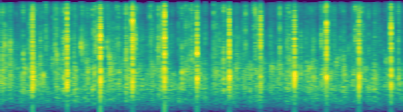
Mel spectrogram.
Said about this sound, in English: So give them a round, warm round of applause.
